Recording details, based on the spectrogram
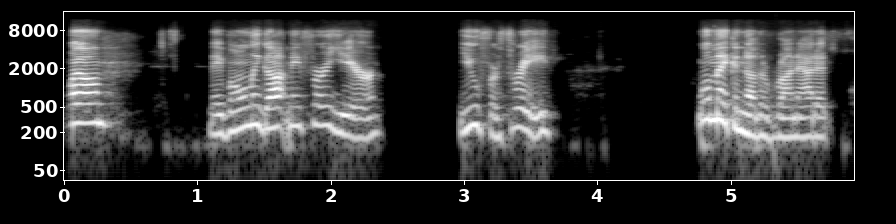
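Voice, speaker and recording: A woman's voice: mid-range voice, animated, normal speed, natural voice. A woman in an amateur table read playing a breezy, needling business partner. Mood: resigned. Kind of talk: amateur script reading.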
